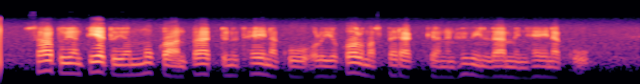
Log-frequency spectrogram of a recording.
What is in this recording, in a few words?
male nonlin noise out; carbon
